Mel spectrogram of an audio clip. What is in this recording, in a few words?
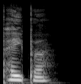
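"paper", British English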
